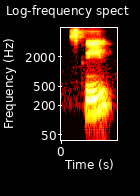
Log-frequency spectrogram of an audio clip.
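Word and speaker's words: Sguil: So generally, people will pronounce it as a Squeal.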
